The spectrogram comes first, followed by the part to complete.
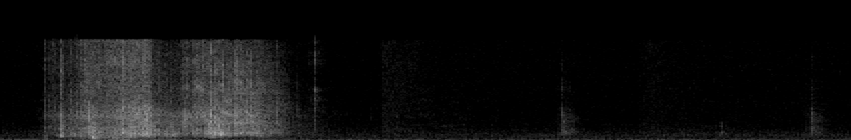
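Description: Cardboard ready-meal packaging handled close to the microphone: a rustling, scraping burst lasting just over a second, followed by a faint click near the three-second mark.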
